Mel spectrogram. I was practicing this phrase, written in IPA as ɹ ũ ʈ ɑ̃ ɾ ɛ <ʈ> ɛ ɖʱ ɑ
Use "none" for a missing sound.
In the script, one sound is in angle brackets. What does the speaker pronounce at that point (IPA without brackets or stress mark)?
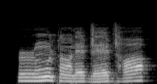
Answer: ɖ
